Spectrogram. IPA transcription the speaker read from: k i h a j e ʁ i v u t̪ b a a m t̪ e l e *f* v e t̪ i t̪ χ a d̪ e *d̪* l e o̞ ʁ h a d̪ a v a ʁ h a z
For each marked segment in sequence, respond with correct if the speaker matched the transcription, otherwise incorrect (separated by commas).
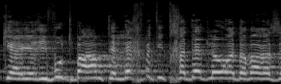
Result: incorrect, correct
